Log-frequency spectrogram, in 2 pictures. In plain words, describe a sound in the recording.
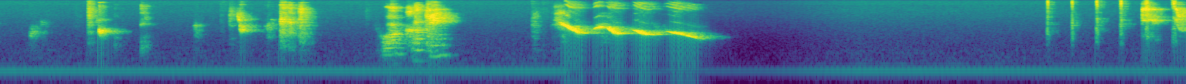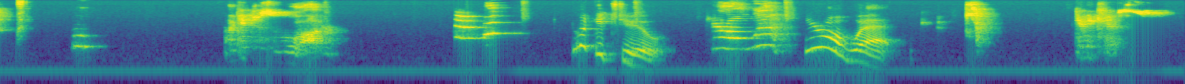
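A parrot whistles, squawks and chatters in short bursts close by.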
